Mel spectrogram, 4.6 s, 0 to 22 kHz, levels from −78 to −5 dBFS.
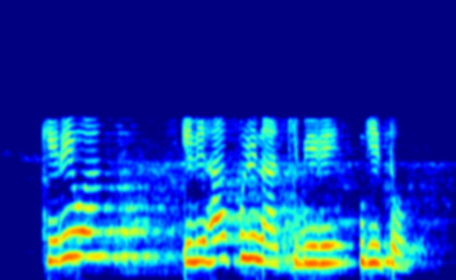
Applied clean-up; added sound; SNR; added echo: none; none; none; none.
